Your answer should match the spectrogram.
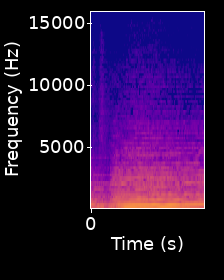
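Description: Three alto saxophones playing a slow melody together in held, sustained notes, with a short break between phrases about a quarter second in before the next long note.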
